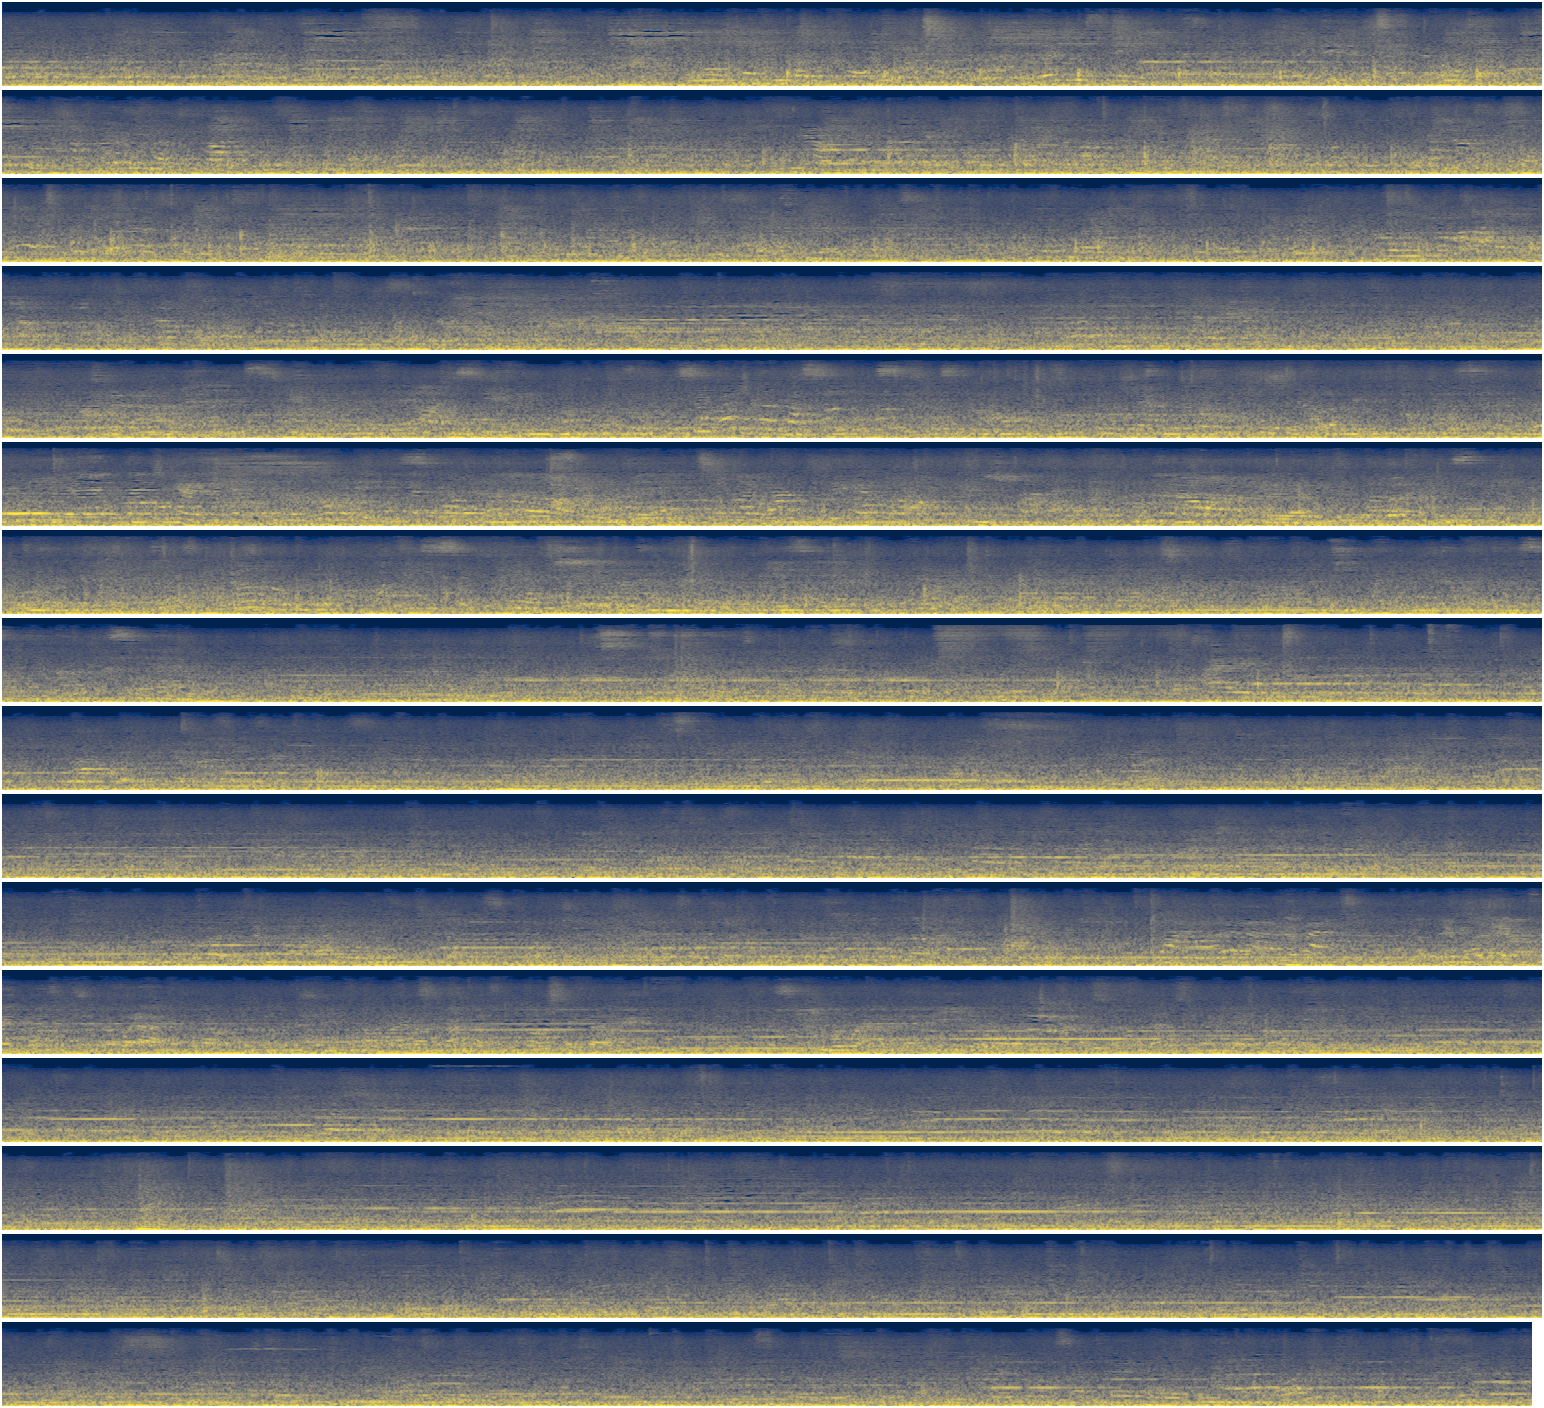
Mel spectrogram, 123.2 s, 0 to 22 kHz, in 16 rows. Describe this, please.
Part of the Dallas Toulon SoundScape exchange project.
Ambience recorded at the Mayol shopping Mall in Toulon France.
Criteria evaluated on 1-10 Scale
Density: 6
Busyness: 4
Order: 4
Polyphony: 3
ambience, footsteps, looping, people, soundscape, voices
